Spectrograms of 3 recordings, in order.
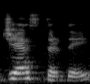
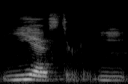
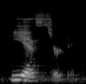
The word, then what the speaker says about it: yesterday: En inglés esa Y suena muy sutil. No decimos yesterday, decimos yesterday, como un IE, yesterday.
